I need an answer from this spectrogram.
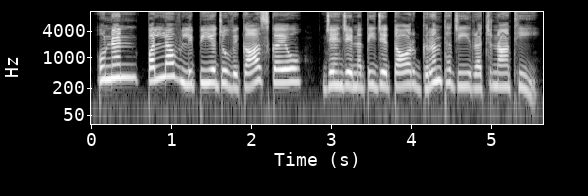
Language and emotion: Sindhi, neutral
